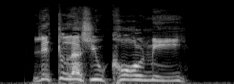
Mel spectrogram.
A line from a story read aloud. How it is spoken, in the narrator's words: Thor bellowed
